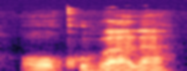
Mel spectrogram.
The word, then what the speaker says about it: okubala: So you pronounce that as okubala, okubala, v, v, v. It's a very soft B.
